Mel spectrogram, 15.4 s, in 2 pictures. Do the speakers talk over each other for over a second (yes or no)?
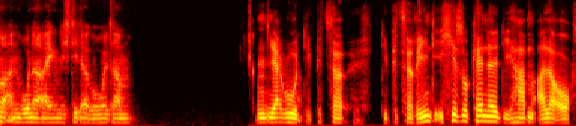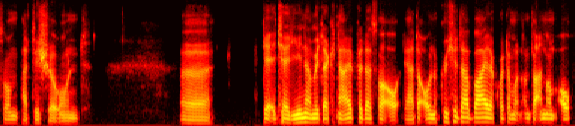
no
